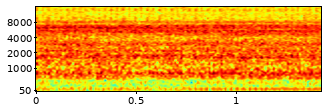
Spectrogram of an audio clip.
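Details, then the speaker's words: 1993 Ford Mustang LX convertible, 2.3-liter four-cylinder, hood open; steady even idle with smooth low hum, no knocks or misses; runs smooth and healthy. "The age and as clean and good a shape as that is in. Very telltale sign. There you go, 2.3 liter, smooth run, good"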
